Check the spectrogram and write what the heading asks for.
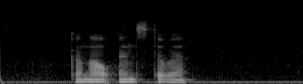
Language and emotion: Russian, neutral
